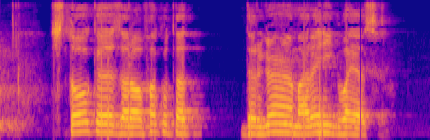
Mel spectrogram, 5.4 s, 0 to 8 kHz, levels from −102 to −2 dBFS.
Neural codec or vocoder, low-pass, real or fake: none; 7.2 kHz; real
